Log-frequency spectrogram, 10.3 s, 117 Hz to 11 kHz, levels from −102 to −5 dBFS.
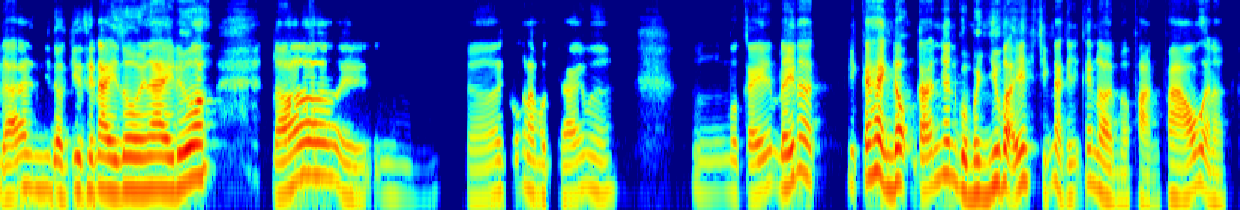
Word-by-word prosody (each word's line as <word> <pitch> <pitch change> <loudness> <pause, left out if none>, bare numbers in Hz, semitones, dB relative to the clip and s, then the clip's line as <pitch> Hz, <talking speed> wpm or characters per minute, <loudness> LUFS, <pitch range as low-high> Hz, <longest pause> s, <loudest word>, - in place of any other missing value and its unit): đã 160 +5 0
như 190 -1 -10
được 170 -2 -1
như 185 0 -2
thế 180 - 0
này 185 -2 +4
rồi 185 0 +3
này", 190 -1 +4
đúng 205 +3 +6
không? 245 0 +6 0.5
Đó, 225 +10 +3 0.2
thì 150 -2 -8
ừm, 155 -2 -25 0.5
đó 145 +4 -11
cũng 180 - -17
là 175 -2 -4
một 160 -1 -10
cái 155 +4 -6
mà, 195 -1 -11 0.8
ừm, 170 +1 -21
một 175 - -9
cái 165 +5 -2
đấy 200 +3 +3
nà 265 0 -1 0.3
những 205 - -14
cái 245 - +2
hành 270 -8 +6
động 225 -1 +5
cá 185 0 +2
nhân 240 +3 -3
của 185 - +1
mình 170 0 -2
như 210 +4 0
vậy 220 - +4
ấy 225 - +1
chính 175 - -16
nà - - -2
những 160 +1 -11
cái 225 - -7
lời 160 -6 -2
mà 130 -1 -14
phản 125 -1 -7
pháo, 150 -2 0
gọi - - -2
nà, 130 -2 -11
180 Hz, 260 wpm, -26 LUFS, 160-200 Hz, 0.8 s, đúng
